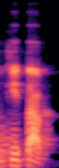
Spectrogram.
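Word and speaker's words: كتاب: Kalau yang tidak panjang, taknya bacanya apa? Kutub. Kalau yang panjang taknya bacanya kitab.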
